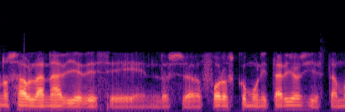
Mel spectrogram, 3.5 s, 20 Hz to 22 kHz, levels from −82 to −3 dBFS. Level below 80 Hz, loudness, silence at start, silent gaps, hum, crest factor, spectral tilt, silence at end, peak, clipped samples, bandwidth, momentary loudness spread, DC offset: -64 dBFS; -24 LUFS; 0 s; none; none; 20 dB; -8 dB/octave; 0 s; -4 dBFS; under 0.1%; 5 kHz; 11 LU; under 0.1%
